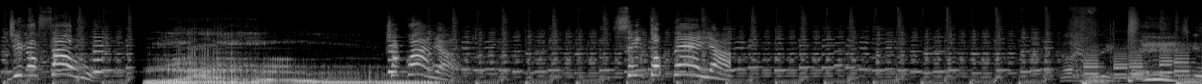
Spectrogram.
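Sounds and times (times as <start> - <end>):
music: 0.0 - 1.5, 3.9 - 12.0
deep growling dinosaur roar: 1.4 - 4.3.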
